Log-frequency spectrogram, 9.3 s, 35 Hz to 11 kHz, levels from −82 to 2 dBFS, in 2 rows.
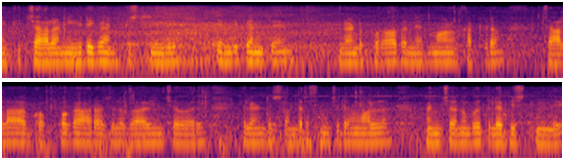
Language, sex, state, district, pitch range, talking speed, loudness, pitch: Telugu, male, Karnataka, Gulbarga, 110-120 Hz, 130 wpm, -24 LUFS, 115 Hz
